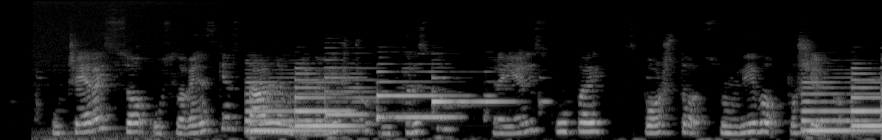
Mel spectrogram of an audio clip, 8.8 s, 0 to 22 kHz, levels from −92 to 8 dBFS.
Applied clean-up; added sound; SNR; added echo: classical method Wiener filter.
